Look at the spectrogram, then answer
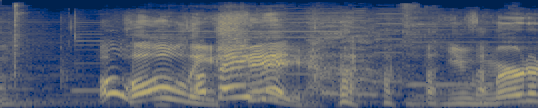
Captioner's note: projector clicking; chuckles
